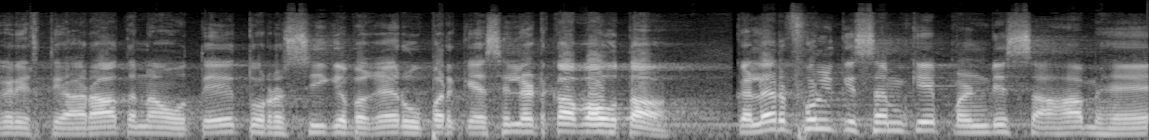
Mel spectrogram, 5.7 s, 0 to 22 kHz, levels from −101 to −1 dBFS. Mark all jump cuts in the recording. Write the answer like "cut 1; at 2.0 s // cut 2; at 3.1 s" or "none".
cut 1; at 3.5 s

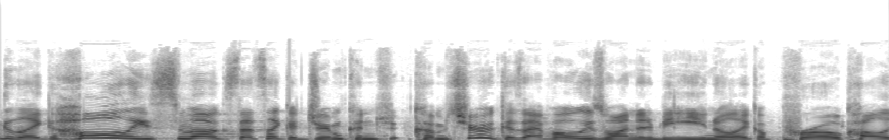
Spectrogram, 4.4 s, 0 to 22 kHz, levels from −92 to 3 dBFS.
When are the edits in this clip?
none

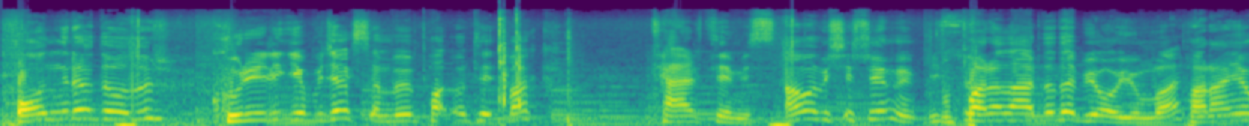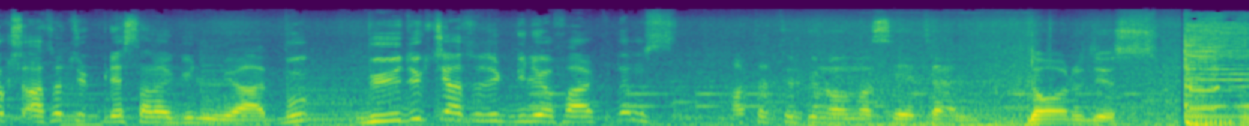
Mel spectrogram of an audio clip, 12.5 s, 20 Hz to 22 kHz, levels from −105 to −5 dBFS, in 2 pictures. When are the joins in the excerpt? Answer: cut 1; at 0.9 s

